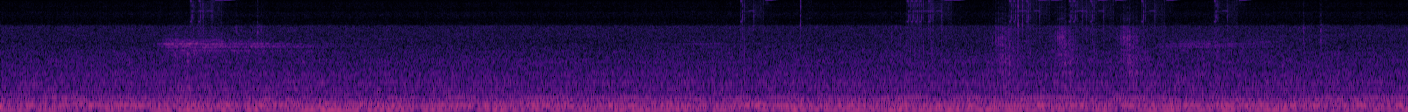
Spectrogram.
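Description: Soft electronic interface chimes and clicks sound.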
